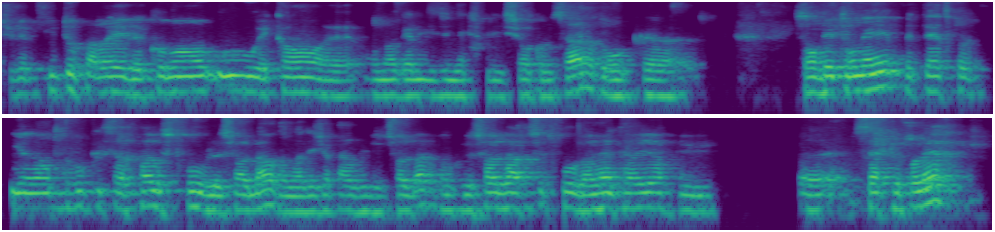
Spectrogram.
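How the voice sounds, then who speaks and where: A man with a Dutch accent speaks at a medium pitch and a moderate pace, his tone dark and mellow. His intonation is monotone and flat, with audible room echo. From Netherlands. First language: Dutch (speaking French). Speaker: engineer and expedition organizer. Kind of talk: conference talk. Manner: halting.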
